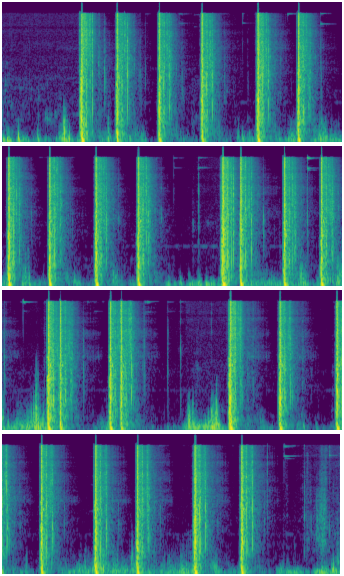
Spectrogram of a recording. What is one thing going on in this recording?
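A rifle fires shot after shot at a steady pace outdoors.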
